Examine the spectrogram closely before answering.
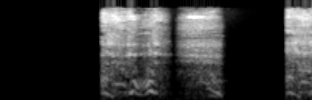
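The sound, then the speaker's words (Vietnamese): Harsh coughing from someone who has just swallowed a mouthful of ash while stepping into a fireplace fire: three loud, raspy bursts, the first two back to back, then a short pause before the third, which is cut off. “Nó mở miệng ra và lập tức nuốt phải một bụm tro. Nó ho.”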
